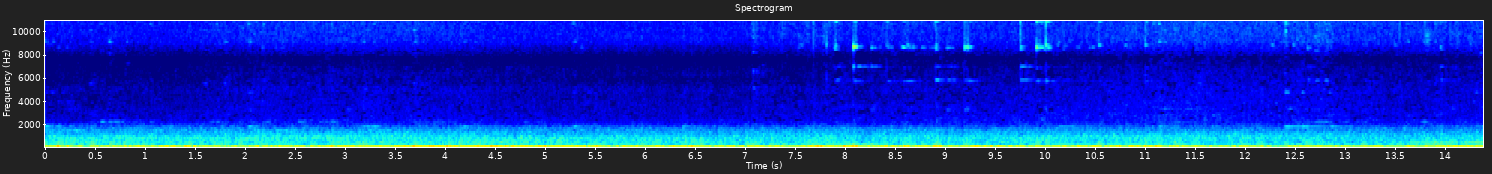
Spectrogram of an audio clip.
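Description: Wind rumbling on the microphone, with a few light, high-pitched tinkles from a small metal wind chime clustered in the middle.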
